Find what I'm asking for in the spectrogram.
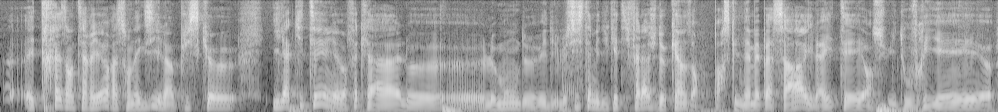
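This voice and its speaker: A man being interviewed as an author and literary expert gives learned, unscripted explanations, often hesitating and correcting himself. His voice is medium in pitch and a little mellow, at a moderate pace.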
